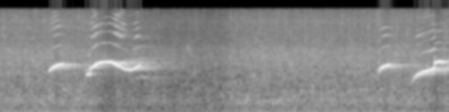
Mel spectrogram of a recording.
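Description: Palm cockatoo giving two pairs of clear mid-pitched whistles, each a short upslur followed by a longer wavering note, over a faint steady hum.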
